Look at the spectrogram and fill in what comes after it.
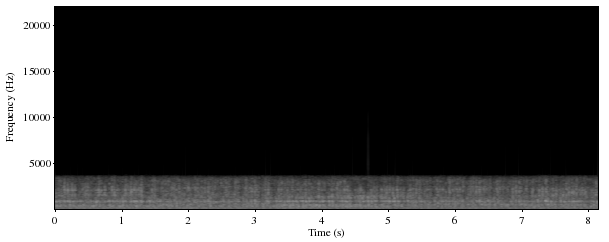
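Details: Suzuki Samurai: steady idle hum with irregular tapping rattle about two to three a second on top; cause unknown; abnormal engine noise at idle.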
